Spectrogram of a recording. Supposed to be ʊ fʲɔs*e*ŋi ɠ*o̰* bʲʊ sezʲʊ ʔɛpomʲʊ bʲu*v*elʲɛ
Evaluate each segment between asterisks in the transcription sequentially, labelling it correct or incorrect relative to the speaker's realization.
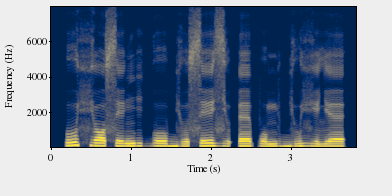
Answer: correct, incorrect, incorrect

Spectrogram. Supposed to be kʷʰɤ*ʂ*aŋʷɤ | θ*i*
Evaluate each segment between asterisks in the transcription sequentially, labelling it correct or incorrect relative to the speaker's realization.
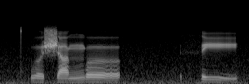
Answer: incorrect, correct

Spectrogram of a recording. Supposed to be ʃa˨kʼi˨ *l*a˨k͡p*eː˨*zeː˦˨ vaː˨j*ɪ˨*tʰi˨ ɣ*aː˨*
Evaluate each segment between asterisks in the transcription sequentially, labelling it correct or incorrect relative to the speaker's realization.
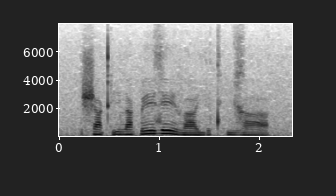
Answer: correct, incorrect, correct, correct

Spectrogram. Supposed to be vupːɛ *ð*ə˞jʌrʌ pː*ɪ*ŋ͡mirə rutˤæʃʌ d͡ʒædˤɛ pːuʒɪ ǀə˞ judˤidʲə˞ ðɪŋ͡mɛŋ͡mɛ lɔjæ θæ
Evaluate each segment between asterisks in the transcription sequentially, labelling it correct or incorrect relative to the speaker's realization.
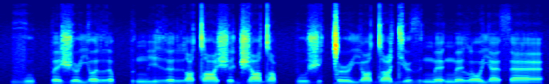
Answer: incorrect, correct

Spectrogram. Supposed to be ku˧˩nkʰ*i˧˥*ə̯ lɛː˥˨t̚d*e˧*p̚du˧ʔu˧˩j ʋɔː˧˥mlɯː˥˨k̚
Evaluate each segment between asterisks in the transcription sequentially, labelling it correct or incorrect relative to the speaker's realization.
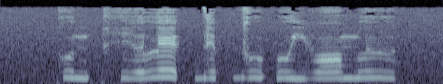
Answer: incorrect, correct

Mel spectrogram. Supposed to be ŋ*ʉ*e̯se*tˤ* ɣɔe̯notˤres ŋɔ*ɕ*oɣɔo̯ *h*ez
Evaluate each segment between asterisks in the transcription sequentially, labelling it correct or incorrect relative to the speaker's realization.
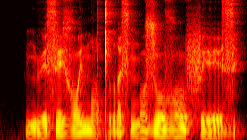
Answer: correct, incorrect, incorrect, incorrect

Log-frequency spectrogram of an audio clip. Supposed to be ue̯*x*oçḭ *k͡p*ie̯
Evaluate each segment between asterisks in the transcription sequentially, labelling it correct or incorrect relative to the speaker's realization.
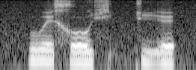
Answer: correct, incorrect

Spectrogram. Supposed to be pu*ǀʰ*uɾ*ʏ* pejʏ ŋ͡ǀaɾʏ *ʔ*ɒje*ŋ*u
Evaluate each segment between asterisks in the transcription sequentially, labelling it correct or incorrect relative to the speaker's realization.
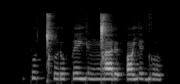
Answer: correct, incorrect, correct, incorrect

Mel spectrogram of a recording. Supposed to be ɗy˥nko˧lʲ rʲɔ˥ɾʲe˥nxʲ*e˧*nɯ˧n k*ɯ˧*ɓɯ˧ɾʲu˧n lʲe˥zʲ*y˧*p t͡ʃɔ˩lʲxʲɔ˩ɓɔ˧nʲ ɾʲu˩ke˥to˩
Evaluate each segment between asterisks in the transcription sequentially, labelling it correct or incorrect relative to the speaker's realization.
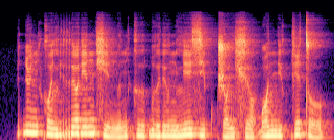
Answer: incorrect, correct, incorrect

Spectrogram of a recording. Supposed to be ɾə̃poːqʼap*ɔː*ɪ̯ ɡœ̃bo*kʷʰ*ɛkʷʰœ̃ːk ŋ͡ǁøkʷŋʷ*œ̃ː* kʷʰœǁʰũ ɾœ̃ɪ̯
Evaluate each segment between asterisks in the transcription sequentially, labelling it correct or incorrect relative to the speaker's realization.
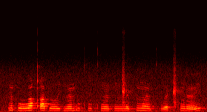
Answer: incorrect, correct, correct

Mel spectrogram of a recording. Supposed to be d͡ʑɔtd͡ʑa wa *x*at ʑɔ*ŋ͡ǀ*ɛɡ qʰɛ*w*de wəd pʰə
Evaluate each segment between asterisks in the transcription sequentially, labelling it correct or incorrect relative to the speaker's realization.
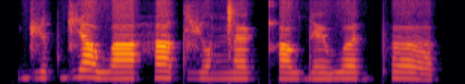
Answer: incorrect, correct, correct

